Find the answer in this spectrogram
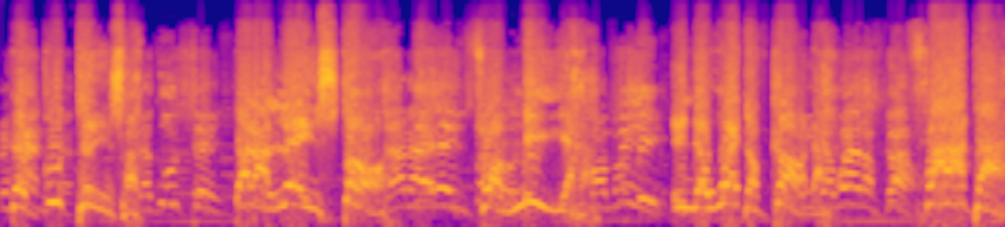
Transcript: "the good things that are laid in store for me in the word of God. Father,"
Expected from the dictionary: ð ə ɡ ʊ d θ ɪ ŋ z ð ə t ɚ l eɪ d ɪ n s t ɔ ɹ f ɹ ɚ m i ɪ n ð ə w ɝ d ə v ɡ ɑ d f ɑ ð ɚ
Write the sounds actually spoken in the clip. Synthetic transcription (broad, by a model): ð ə ɡ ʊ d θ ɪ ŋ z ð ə t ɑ l eɪ ɪ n s t ɔ f ɹ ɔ m i ɪ n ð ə w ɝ d ə v ɡ ɑ d f ɑ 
